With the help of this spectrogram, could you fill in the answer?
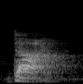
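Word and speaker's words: die (δεῖ): It's interesting, ironically, that the Greek word for translated, he must, is pronounced die.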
